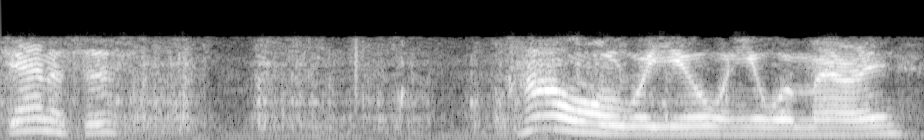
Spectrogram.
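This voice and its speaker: A lovesick teenage boy in a vintage radio comedy. His voice is high and he argues with earnest self-importance. It sounds narrow and tinny, like an old broadcast. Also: takes it slowly, slight background noise. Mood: solemn, probing. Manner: pompous, argumentative, earnest.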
